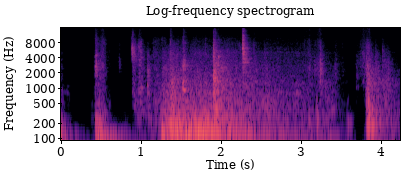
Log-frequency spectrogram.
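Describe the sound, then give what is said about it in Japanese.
A sliding door is pulled shut: a dull knock opens, then a long rumbling slide of the door along its track, ending in another soft knock, fairly quiet overall. “ちょっと親入ってこないように戸を閉めなきゃ。”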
